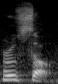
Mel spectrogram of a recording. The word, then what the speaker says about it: Rousseau: Rousseau.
